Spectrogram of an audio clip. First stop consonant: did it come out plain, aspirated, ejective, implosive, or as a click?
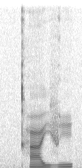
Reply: aspirated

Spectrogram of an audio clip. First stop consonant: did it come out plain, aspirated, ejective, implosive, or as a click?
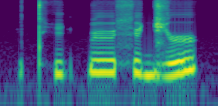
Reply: aspirated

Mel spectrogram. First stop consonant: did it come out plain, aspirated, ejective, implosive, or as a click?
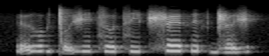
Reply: plain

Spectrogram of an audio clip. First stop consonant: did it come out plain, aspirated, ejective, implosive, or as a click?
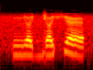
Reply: plain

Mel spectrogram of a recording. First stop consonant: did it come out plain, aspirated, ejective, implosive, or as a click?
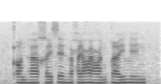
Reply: ejective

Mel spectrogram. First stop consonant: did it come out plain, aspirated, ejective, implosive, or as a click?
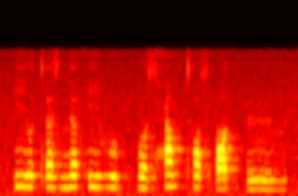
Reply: ejective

